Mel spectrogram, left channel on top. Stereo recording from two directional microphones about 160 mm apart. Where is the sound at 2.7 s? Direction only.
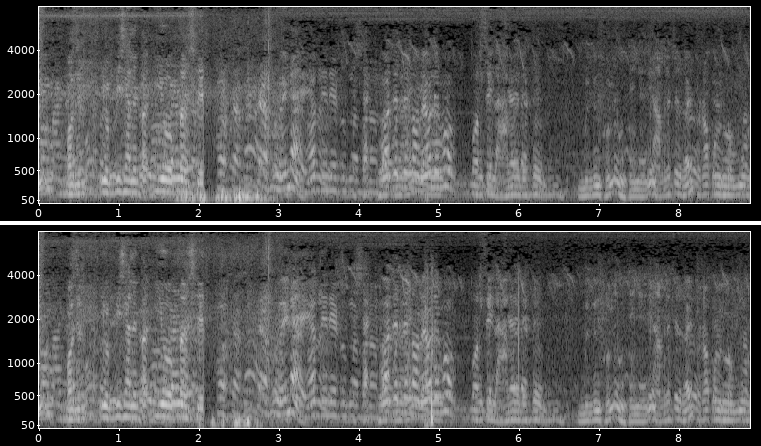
40° right (ahead or behind).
